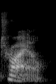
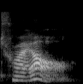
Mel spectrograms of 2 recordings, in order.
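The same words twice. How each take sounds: First: The word is said with an American pronunciation. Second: The word is said with a Jamaican pronunciation. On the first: "Americans say trial" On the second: "locally they say trial"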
